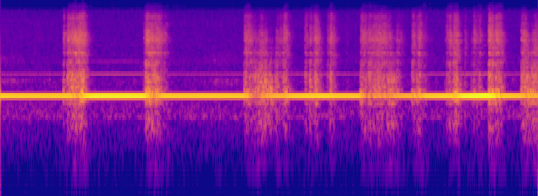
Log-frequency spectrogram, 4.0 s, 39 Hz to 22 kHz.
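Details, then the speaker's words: Sony TA-535 integrated amplifier (old garage amp) on bench with tone generator: steady test tone broken by rough crackling bursts as the knob turns, a dirty, scratchy volume potentiometer. "okay let's turn off eight which is dummy load scratchy that is"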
